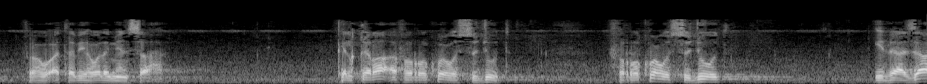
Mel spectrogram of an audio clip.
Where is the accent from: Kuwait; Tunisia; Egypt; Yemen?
Kuwait; لو كانت صفوف النساء بعض المساجد قليلة عندنا في الكويت خلف المسجد بالضبط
